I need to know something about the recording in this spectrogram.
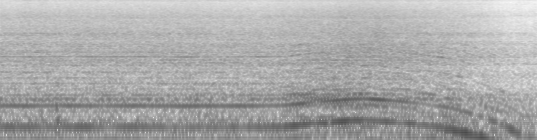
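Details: Hyundai Tiburon engine: a steady whine rises and falls with each rev over the engine note; source not yet identified.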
